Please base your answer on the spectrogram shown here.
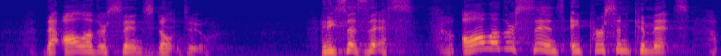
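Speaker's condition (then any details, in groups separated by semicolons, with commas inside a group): No condition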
